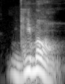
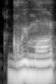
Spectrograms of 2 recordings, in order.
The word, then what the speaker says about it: Guimont: Gimon. Yeah, most English pronounce it Gimmont.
